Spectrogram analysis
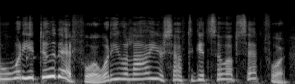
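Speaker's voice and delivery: high, exasperated mock disbelief; pleading with a hothead waiter, pitch way up; incredulous retold question. Asking the shouting waiter why he gets so upset, high and exasperated.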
